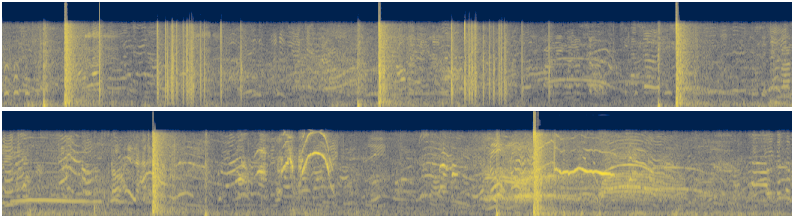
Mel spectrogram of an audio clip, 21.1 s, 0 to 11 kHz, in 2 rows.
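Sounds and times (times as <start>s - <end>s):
crackling pops: 0.5s - 3.4s, 4.7s - 7.4s
firework shells bursting: 4.7s - 7.4s.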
